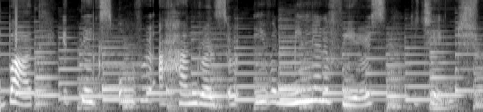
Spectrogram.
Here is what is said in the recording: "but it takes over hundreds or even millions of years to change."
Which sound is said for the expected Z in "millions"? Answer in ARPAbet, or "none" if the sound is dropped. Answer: none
